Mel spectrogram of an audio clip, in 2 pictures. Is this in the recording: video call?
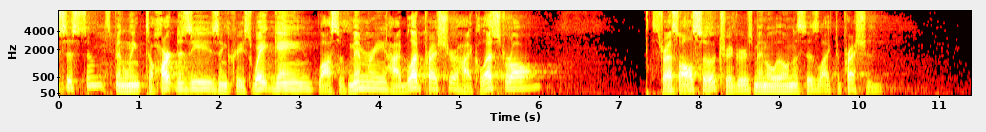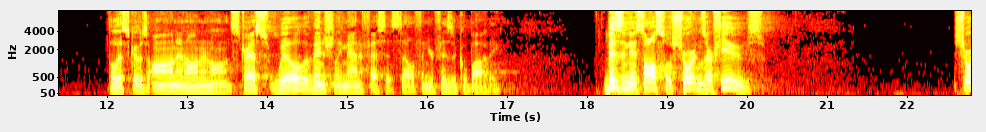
no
